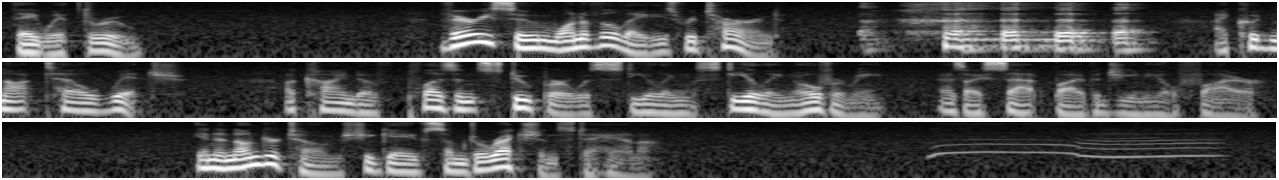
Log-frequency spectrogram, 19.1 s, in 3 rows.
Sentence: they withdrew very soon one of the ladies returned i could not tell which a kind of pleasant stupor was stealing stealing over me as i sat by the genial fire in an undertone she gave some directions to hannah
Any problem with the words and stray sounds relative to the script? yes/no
yes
